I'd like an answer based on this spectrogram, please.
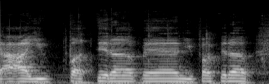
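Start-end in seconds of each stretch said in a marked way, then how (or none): none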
